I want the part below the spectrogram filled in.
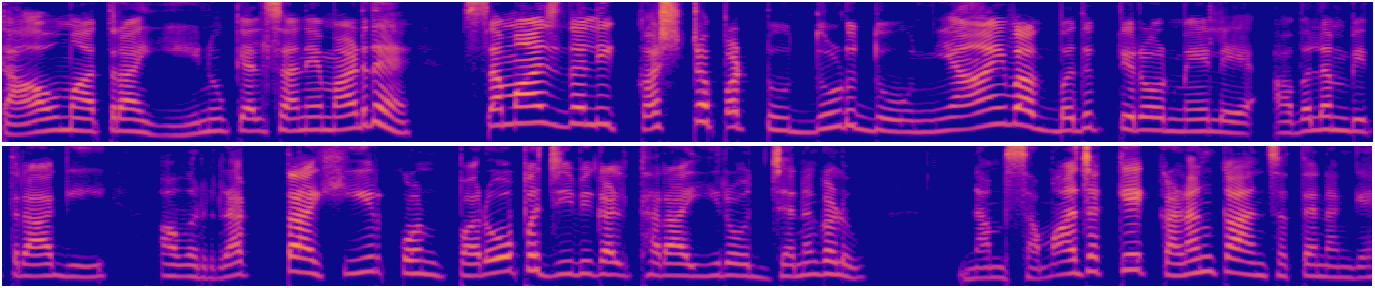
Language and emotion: Kannada, disgusted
